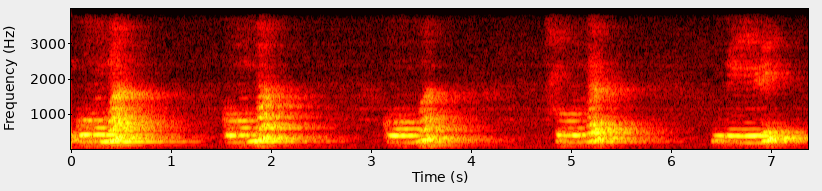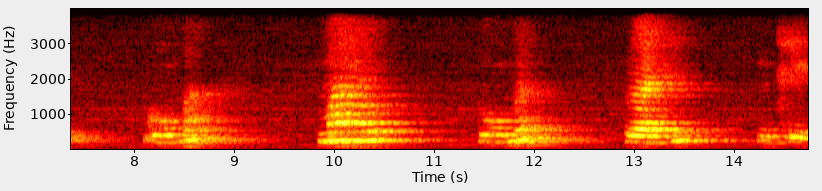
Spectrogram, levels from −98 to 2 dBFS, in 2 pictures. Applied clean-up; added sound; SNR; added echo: none; none; none; reverberation time 1.3 s.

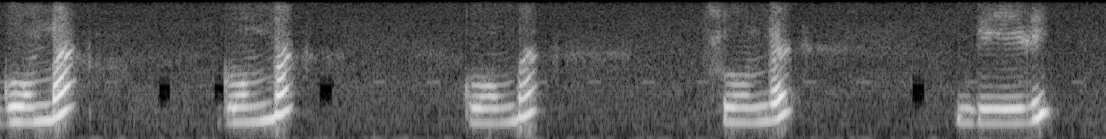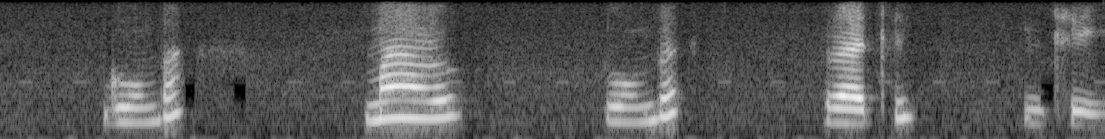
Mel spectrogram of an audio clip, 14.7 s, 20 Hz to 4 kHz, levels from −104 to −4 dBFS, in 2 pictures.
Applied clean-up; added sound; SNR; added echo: none; none; none; none.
